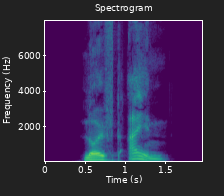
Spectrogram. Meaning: third-person singular present of einlaufen
- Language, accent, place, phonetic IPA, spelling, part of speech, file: German, Germany, Berlin, [ˌlɔɪ̯ft ˈaɪ̯n], läuft ein, verb, De-läuft ein.ogg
